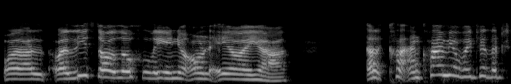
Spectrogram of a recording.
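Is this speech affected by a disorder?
Yes: Down syndrome.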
